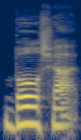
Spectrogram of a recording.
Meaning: 1. A cocktail made from vodka and beef bouillon 2. A phony screenshot created for promotional purposes
- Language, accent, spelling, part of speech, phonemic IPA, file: English, US, bullshot, noun, /ˈbʊlʃɒt/, En-us-bullshot.ogg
